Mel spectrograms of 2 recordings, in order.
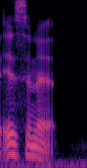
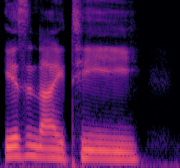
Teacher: A tag question with a falling intonation where your voice drops slightly at the end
